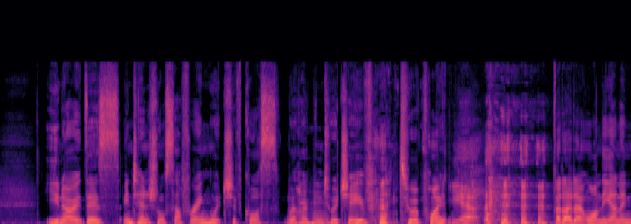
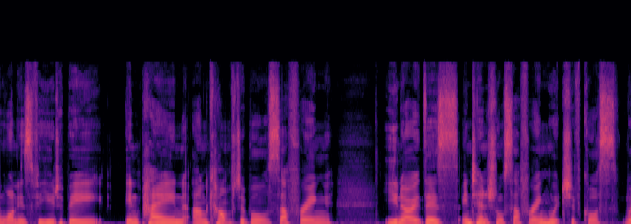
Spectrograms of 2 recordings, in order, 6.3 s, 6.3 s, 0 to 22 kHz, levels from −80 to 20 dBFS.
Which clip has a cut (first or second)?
second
